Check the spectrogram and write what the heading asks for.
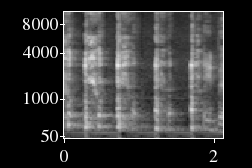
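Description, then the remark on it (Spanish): A fairly loud run of about four sharp coughs spaced roughly half a second apart, with rough throaty voicing filling the gaps between bursts. “¿Estuvo dando alergia o tos?”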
